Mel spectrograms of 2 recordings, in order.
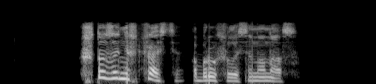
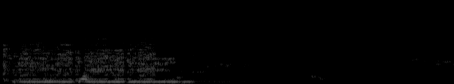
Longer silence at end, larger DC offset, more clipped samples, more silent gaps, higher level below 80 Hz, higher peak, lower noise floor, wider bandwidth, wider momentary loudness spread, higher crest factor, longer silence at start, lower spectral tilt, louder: first, 0.8 s vs 0 s; neither; neither; first, 1.85-1.91 s vs none; first, -52 dBFS vs -78 dBFS; first, -2 dBFS vs -40 dBFS; first, under -90 dBFS vs -80 dBFS; about the same, 7.6 kHz vs 7.4 kHz; second, 9 LU vs 14 LU; about the same, 18 dB vs 18 dB; first, 0.8 s vs 0 s; second, -3.5 dB/octave vs -5.5 dB/octave; first, -18 LUFS vs -54 LUFS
